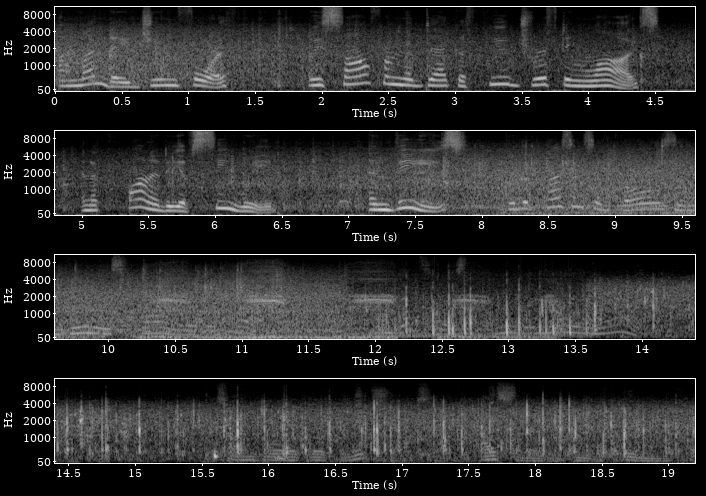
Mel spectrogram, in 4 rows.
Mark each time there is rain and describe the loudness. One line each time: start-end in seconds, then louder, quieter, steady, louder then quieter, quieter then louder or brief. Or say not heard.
0.0-19.1 louder.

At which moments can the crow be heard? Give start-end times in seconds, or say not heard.
8.1-13.4.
